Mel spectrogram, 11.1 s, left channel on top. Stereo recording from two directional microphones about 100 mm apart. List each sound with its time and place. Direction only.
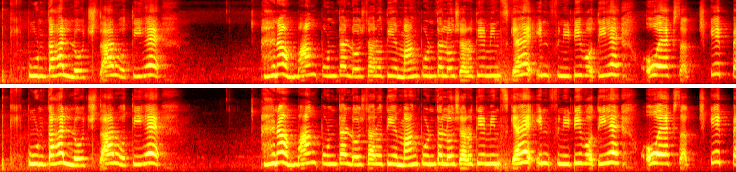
0.0 s speech: 35° right (ahead or behind)
3.8 s a woman's voice: 50° right (ahead or behind); by 5.1 s 35° right (ahead or behind)
5.1 s a woman's voice: 45° right (ahead or behind); by 11.0 s 30° right (ahead or behind)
